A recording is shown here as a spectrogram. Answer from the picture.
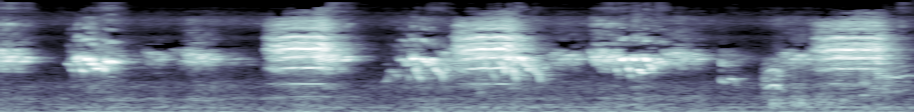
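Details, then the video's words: Sunny but windy day with budgerigars chattering, meant as company for lonely budgies, while a quaker parrot and a conure call in the background. Dense, scratchy warbling and squawky notes run almost without pause. "Parakeet Friends for your LONELY budgie birds"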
